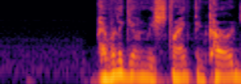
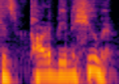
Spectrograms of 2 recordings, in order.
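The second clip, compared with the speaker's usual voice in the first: ordinary delivery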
